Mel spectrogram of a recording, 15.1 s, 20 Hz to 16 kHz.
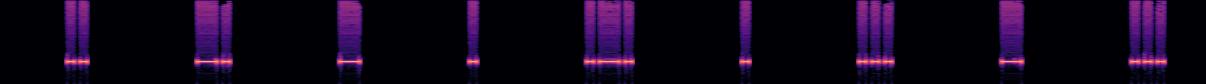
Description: Morse code, heard as a keyed tone, about 15 wpm, spaced as for 5 wpm, 1000 Hz. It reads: INTERESTS
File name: qotdfiles / 5wpm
